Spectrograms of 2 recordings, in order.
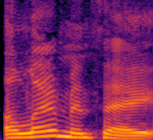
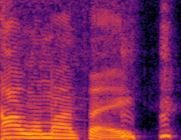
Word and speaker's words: Alamante: Siri can't pronounce it. She says Alamante. It's Alamante. don't make me mad.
